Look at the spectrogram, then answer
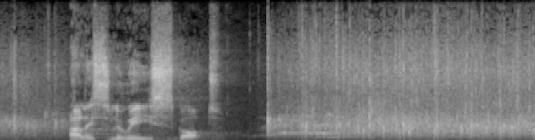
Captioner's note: applause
